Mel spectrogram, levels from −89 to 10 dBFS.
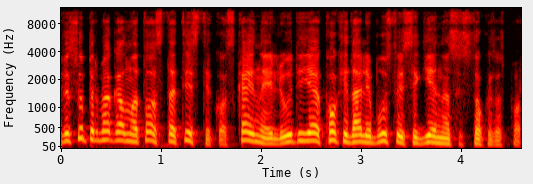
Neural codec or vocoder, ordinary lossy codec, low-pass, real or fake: none; Opus, 24 kbps; 10.8 kHz; real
